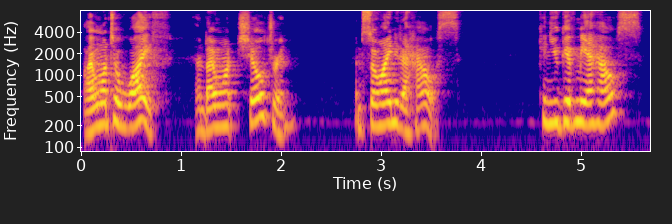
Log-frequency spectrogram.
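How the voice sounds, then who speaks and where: A man's voice: high voice, moderate pace, natural voice. Storybook boy growing older, read by a man: needy, plain, self-absorbed delivery. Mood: demanding. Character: needy, weary boy who grows old. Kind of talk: picture-book read-aloud character.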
